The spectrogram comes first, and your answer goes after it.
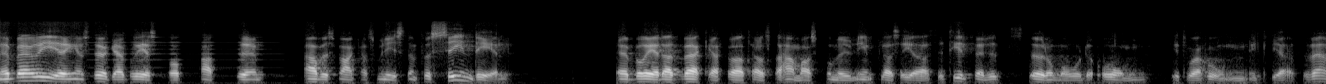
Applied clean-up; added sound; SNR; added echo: neural mask model RNNoise.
